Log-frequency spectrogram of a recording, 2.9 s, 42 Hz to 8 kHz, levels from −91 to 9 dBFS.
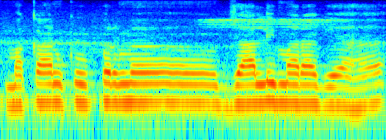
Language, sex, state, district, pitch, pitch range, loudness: Hindi, male, Jharkhand, Garhwa, 170 Hz, 165-175 Hz, -14 LUFS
